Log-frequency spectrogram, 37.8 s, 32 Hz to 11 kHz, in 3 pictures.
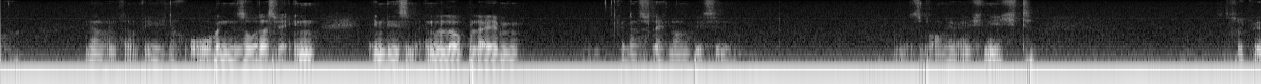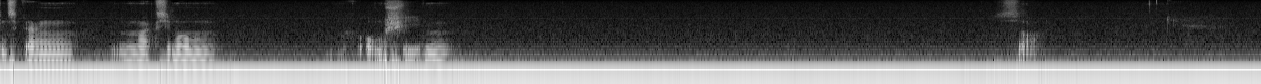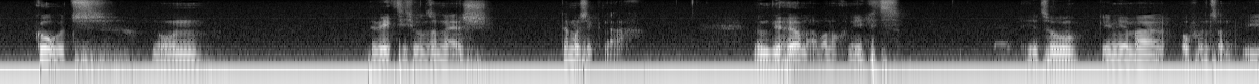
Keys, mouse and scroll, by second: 12.9-24.9 drag, 26.5-28.2 drag, 31.4-37.8 drag.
